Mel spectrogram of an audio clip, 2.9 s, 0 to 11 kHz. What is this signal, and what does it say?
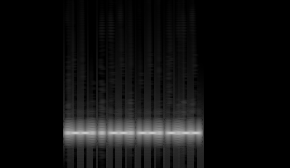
Morse code, heard as a keyed tone, about 52 wpm, 700 Hz. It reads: PEGGY
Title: USA Common Names - Max 5 Letters - 50wpm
